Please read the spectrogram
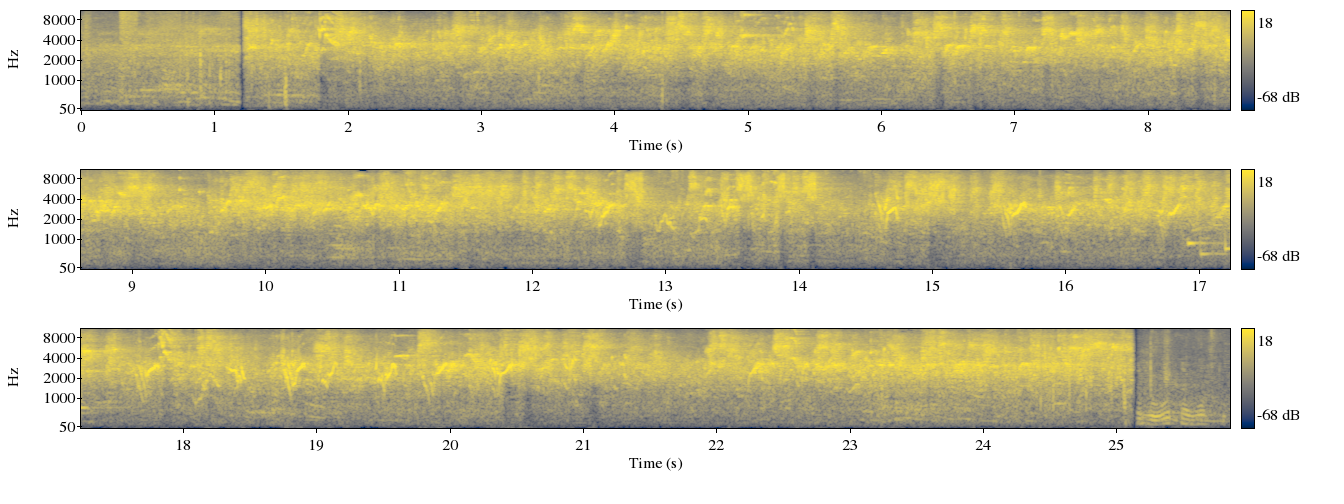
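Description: A flock of budgerigars and other small caged parrots chirping and chattering all at once: a dense, loud, continuous din of many overlapping chirps that starts about a second in.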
